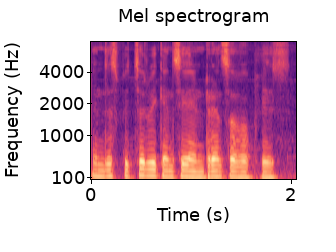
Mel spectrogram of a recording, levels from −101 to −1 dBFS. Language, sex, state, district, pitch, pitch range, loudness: English, male, Karnataka, Bangalore, 125 Hz, 115-130 Hz, -13 LUFS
